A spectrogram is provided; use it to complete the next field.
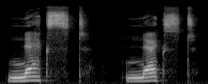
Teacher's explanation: So here in the coda, we have three consonants coming together, so it is a consonant cluster.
